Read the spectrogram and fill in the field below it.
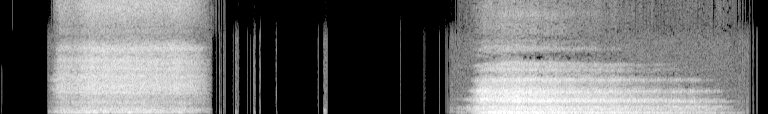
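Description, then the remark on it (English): Two long, deep breaths: a slow inhale of about one and a half seconds, a quiet pause, then a longer, fuller exhale lasting nearly three seconds. “I want you to breathe, and I want you to breathe deeply.”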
